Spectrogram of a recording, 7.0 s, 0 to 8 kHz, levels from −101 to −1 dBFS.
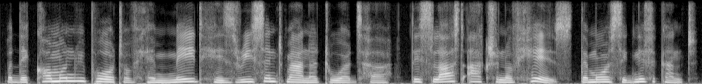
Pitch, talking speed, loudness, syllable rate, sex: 225 Hz, 170 wpm, -16 LUFS, 4.4 syllables/s, female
